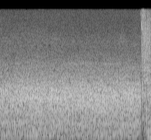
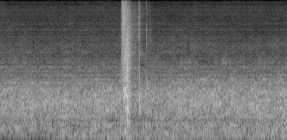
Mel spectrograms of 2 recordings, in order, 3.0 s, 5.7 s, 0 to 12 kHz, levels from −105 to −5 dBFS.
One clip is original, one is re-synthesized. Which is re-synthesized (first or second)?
second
